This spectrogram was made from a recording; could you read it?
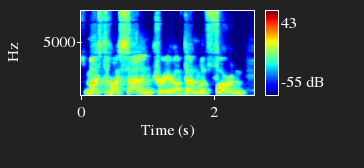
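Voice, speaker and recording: A man's voice: fairly high pitch, moderate pace, pushed and bright. A man with a New Zealand accent chatting casually as a guest, in a matey, slangy way. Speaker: podcast guest, sailing club commodore. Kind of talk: casual chat.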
